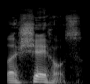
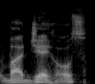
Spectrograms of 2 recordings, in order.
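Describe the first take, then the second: First: The double L sounds like an English sh. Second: The double L sounds like an English y. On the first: This is how it is said in Argentina. "they say the double L like a sh" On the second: This is how it is said in Colombia. "A lot of Spanish-speaking countries are going to say the double L like the English Y"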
